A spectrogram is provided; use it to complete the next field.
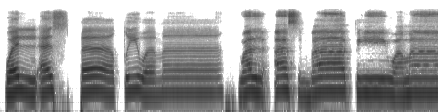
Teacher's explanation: Jaga ba panjang, ti pendek.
